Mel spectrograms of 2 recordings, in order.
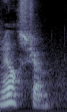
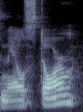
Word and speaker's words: maelstrom: Well, how do you mispronounce maelstrom? – I always think of it as maelstorm.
